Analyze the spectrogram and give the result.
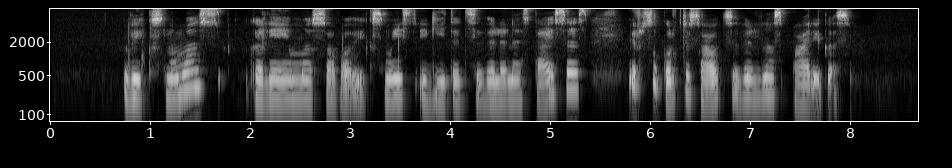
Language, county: Lithuanian, Vilnius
